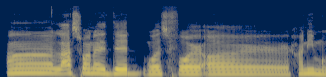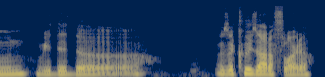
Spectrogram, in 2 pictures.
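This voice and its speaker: A man's voice: high-pitched, steady tone, a little slow, vocal fry, a little mellow, smooth, no room sound. Easygoing local Hawaii man, dry sound. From Wai'anae, Hawaii. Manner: easygoing, hesitant with fillers. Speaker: podcast guest. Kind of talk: casual chat.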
